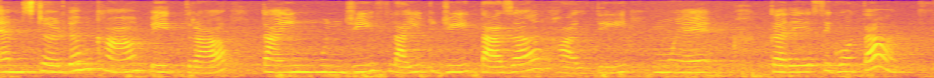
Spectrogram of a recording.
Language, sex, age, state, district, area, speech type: Sindhi, female, 18-30, Uttar Pradesh, Lucknow, urban, read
